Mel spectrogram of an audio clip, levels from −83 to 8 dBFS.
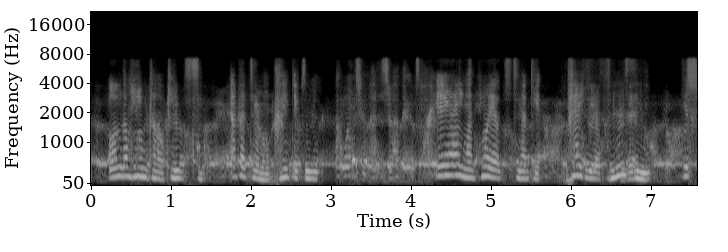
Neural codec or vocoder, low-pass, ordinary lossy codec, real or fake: codec, 16 kHz, 1 kbps, FreqCodec, smaller model; 7.2 kHz; none; fake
